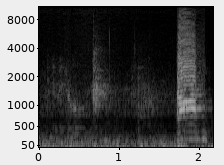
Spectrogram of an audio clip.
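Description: Faint, distant talk, then near the end a short, loud voiced sound from the lecturer, a hesitation just before he starts to answer.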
